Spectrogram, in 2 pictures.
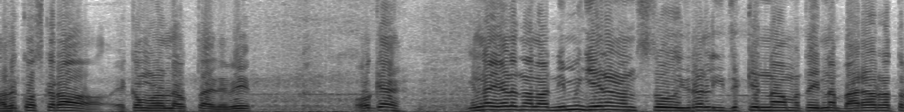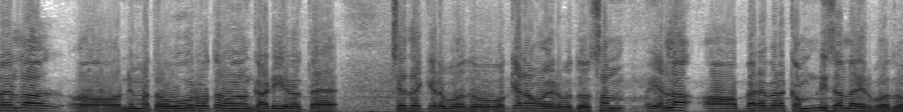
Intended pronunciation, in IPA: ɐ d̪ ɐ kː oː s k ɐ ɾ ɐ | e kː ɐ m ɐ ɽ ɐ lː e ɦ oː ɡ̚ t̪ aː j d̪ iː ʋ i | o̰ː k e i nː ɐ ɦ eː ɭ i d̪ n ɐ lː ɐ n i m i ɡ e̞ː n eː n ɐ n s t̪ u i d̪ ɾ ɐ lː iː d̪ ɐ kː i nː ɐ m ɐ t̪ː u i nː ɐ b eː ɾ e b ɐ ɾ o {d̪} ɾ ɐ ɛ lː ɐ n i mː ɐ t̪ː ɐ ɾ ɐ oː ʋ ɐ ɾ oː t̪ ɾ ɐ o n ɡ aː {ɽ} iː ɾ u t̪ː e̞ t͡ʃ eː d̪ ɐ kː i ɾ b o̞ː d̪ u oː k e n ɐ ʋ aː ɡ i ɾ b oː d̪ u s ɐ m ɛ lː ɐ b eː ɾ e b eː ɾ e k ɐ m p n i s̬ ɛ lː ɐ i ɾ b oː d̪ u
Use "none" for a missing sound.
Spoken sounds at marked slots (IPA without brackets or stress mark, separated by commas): t̪, ɽ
